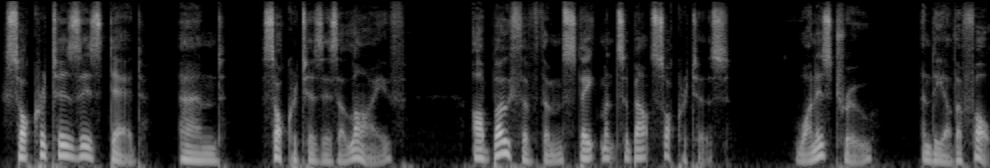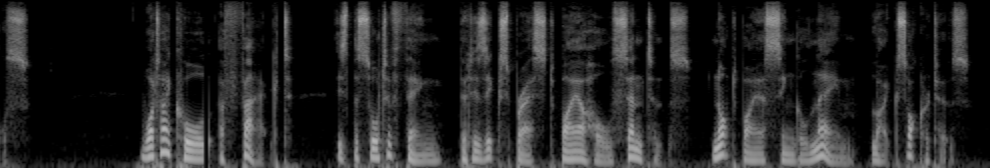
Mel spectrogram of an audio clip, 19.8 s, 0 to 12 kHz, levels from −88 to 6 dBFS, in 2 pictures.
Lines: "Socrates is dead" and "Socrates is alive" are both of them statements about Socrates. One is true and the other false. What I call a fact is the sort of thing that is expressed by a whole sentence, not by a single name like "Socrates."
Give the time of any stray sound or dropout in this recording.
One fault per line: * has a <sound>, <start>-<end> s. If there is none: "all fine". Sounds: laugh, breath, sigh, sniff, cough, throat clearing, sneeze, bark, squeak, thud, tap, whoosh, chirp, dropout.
* has a dropout, 11.9-12.0 s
